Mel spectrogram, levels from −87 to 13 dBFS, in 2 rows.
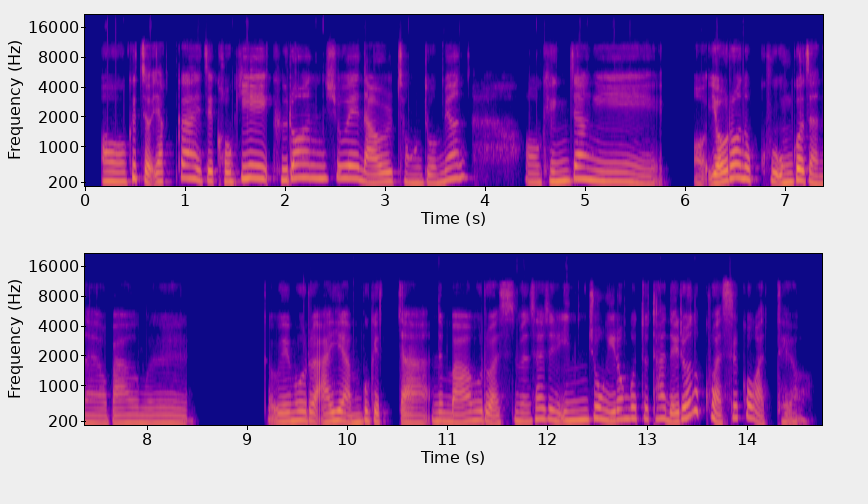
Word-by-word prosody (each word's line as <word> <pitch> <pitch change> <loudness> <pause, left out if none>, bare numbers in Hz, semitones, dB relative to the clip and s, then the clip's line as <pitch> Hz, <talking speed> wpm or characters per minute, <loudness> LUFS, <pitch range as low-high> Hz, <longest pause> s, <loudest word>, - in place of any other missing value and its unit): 어 215 -1 +2
그쵸. 285 +6 +1
약간 210 +7 0
이제 225 -1 +1
거기 270 +7 +2
그런 285 +3 +1
쇼에 285 0 +1
나올 200 -1 +1
정도면 195 - -3 0.6
어 195 -1 -4
굉장히 215 -5 +1 0.3
어 170 - -8
열어 220 +11 +7
놓고 255 -6 0
온 195 +2 +4
거잖아요 165 -9 +3
마음을. 165 -1 -4 0.7
그 - - -11
'외모를 200 +1 +1
아예 195 +4 +3
안 175 -2 -1
보겠다'는 190 -2 -3
마음으로 190 +3 -1
왔으면 170 +5 -4
사실 235 +1 -1
인종 225 +4 +1
이런 230 +4 0
것도 255 0 -3
다 245 +1 -3
내려놓고 265 - +1
왔을 270 -1 -3
것 275 - 0
같아요. 185 +3 -9
210 Hz, 295 characters per minute, -26 LUFS, 185-250 Hz, 0.7 s, 열어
